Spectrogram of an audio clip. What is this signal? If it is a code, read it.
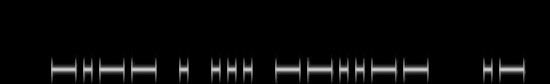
Morse code, heard as a keyed tone, about 15 wpm, 700 Hz. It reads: YES, A
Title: Sentences from Top 1000 Words - Review Part 3 - 15wpm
